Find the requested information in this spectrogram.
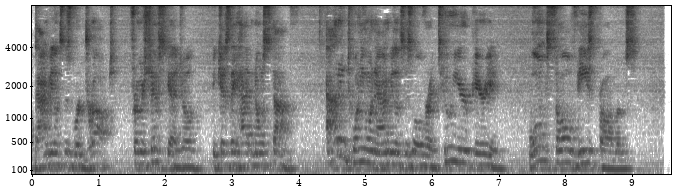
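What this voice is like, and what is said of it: Subtle Canadian accent. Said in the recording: “that's a good Canadian accent. It's a little bit subtle and then gets a little more pronounced ... the way that he says that and he does his A's”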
